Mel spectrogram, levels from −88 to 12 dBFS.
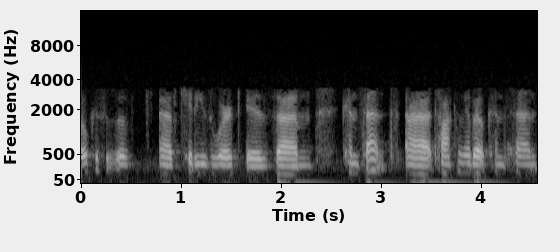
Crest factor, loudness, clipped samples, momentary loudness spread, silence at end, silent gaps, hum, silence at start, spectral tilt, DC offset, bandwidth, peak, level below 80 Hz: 18 dB; -26 LUFS; under 0.1%; 11 LU; 0 s; none; none; 0 s; -6.5 dB/octave; under 0.1%; 6.2 kHz; -8 dBFS; -66 dBFS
